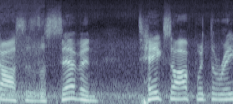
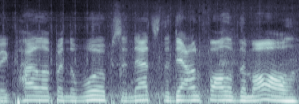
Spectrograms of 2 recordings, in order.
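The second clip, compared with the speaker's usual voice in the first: ordinary talk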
